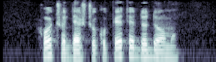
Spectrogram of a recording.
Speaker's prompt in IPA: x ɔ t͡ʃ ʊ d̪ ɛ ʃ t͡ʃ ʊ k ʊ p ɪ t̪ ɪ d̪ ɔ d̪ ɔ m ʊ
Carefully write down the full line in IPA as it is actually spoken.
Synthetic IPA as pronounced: x ɔ t͡ʃ ʊ d̪ ɛ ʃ t͡ʃ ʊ k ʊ p ɪ t̪ ɪ d̪ ɔ d̪ ɔ m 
